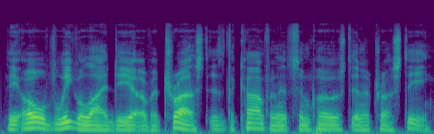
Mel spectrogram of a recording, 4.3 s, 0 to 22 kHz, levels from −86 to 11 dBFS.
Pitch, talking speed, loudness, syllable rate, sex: 100 Hz, 195 wpm, -18 LUFS, 5.3 syllables/s, male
